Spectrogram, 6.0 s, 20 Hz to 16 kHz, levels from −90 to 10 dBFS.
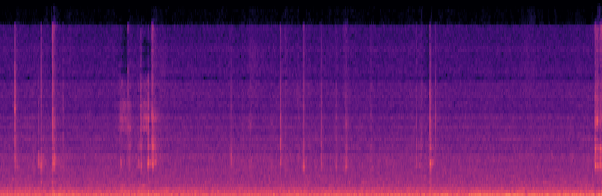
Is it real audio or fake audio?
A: fake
